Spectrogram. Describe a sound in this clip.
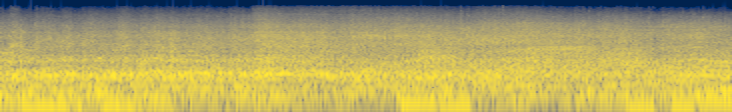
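Speedway motorcycle engines roar loudly nearby.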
